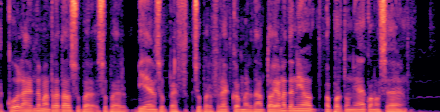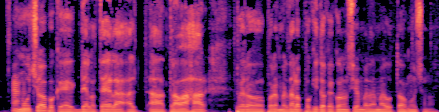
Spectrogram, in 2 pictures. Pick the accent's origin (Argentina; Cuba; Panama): Panama; cinco años en mi país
